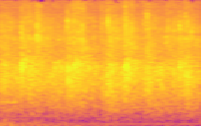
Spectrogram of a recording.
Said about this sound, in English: It's another good place to clap your hands together for Jesus.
